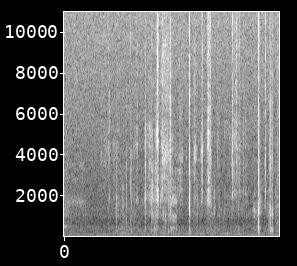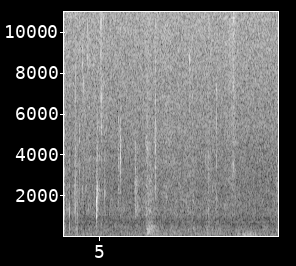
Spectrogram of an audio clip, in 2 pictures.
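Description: Plastic retaining clips being slid sideways into the slots of a plastic windscreen cowl panel by hand, giving a string of small plastic clicks and snaps, the sharpest about four seconds in.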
